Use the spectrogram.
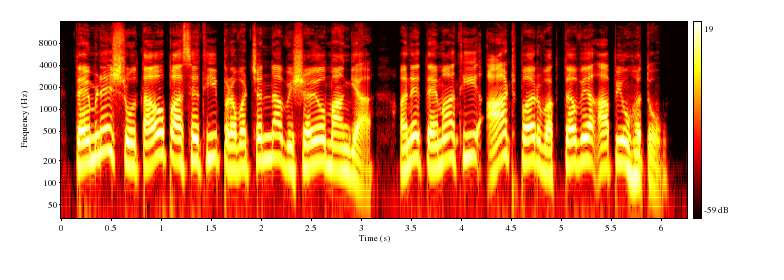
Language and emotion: Gujarati, neutral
